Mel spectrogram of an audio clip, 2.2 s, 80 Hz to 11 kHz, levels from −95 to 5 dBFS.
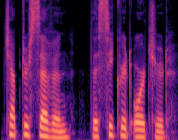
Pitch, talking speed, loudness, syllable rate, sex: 170 Hz, 135 wpm, -20 LUFS, 5.0 syllables/s, female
